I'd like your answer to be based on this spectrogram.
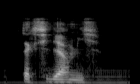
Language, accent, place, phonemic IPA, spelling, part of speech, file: French, France, Lyon, /tak.si.dɛʁ.mi/, taxidermie, noun, LL-Q150 (fra)-taxidermie.wav
- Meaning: taxidermy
